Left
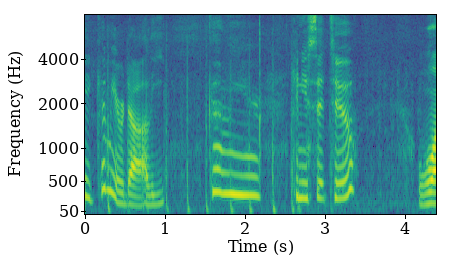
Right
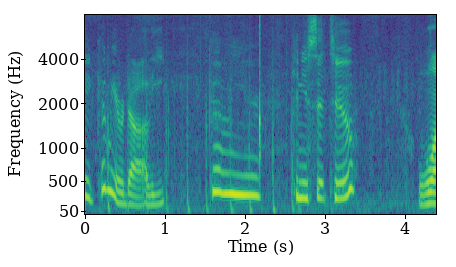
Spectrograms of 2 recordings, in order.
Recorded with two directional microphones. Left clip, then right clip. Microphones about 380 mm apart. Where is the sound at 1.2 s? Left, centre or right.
Centre.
